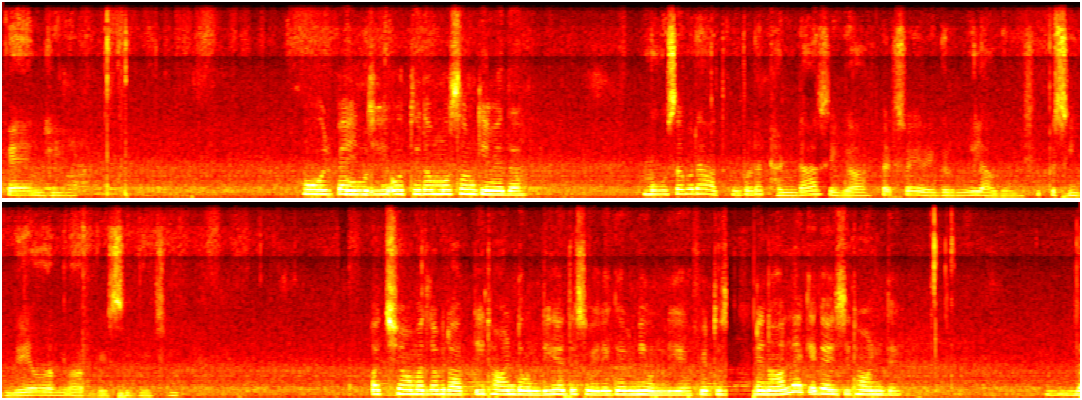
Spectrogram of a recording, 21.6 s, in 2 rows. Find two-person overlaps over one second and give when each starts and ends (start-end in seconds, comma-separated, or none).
none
